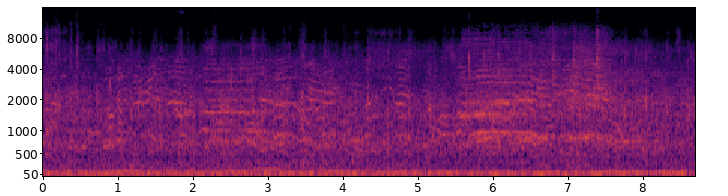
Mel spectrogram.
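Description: Loud music plays from a passing parade float.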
